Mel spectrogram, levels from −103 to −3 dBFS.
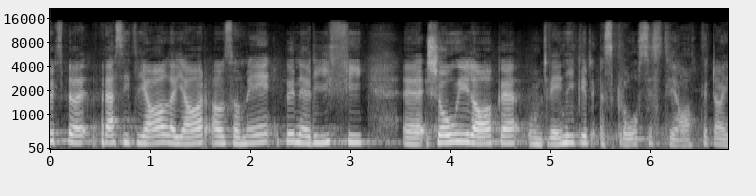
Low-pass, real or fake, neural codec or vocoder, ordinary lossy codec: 14.4 kHz; fake; codec, 44.1 kHz, 3.4 kbps, Pupu-Codec; none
